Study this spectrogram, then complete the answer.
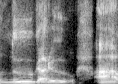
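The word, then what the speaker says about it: loup-garou: them was this voracious cursed creature called the lugaru which is spelled loop guru and is this creature that's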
